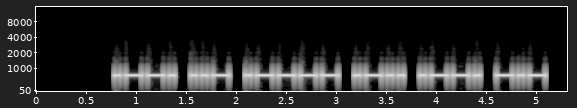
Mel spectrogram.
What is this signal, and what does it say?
Morse code, heard as a keyed tone, about 21 wpm, 700 Hz. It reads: PU1LPK
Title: DXCC-100 Call Signs - 6 Characters - 22wpm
